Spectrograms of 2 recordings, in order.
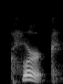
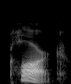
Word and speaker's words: clerk: spelled c r k is pronounced clerk in American English but Clark or Clark in standard British English the same thing happens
